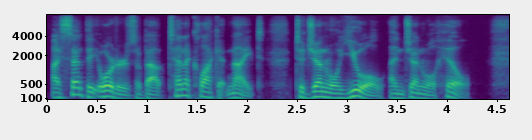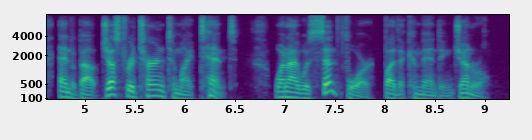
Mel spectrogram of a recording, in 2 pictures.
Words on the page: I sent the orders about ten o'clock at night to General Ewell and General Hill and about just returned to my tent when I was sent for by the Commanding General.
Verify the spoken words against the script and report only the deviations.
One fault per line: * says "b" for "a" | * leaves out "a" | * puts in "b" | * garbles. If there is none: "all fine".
all fine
